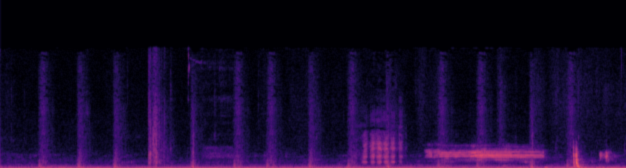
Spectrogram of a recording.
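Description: Sheep in the Minecraft video game bleating in short synthetic calls over a steady rhythm of blocky game footsteps, with a few sharp sound effects and no talking.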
